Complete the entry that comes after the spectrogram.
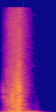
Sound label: foley clothing shorts cotton thin drop carpet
